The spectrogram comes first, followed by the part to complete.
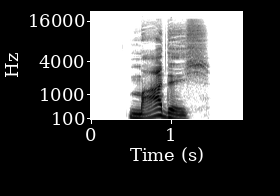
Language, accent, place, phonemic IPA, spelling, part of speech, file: German, Germany, Berlin, /ˈmaːdɪç/, madig, adjective, De-madig.ogg
- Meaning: maggoty, infested with maggots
